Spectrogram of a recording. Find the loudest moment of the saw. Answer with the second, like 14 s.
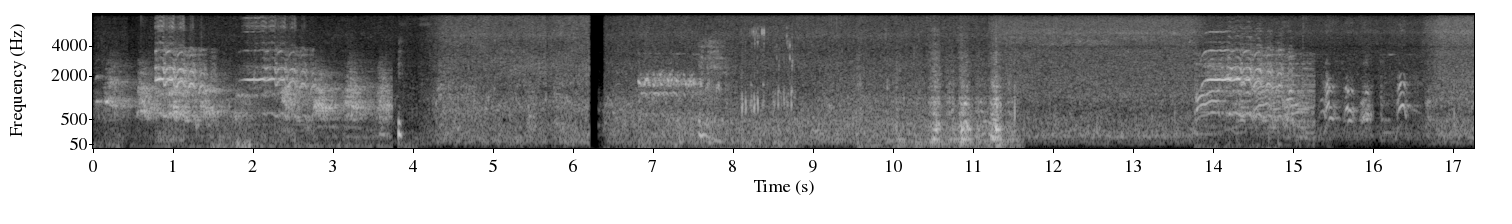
11 s.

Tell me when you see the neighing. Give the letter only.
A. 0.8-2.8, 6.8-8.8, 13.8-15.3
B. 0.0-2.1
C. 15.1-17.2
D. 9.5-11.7
A.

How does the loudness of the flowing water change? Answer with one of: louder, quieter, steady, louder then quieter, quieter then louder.
louder then quieter.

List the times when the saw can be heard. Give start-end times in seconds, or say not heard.
9.5-11.7.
